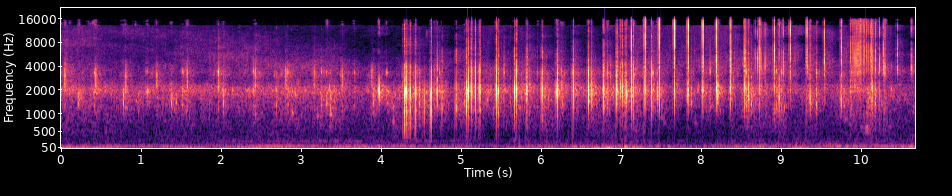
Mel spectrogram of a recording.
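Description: Sperm whale clicks: sharp, broadband snaps in irregular bursts over a low underwater rumble.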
